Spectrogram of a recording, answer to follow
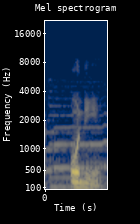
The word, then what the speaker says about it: অন্নে: দেখো, প্রথম যে শব্দটি দেওয়া আছে অন্নে, এই অন্নে শব্দটি শুদ্ধ সংস্কৃততে দেখো আমি এখানে লিখে দিয়েছি অনিয়ে।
